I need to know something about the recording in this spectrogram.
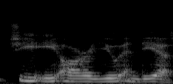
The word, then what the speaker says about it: gerunds: dummies books are gerunds g-e-r-u-n-d-s it's pronounced gerunds these are the so-called n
